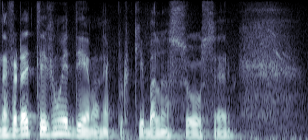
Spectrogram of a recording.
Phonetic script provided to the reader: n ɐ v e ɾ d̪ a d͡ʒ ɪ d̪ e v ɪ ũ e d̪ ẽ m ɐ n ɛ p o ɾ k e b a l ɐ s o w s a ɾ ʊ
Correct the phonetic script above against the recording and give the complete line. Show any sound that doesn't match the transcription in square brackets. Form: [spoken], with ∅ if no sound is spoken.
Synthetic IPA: n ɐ v e ɾ d̪ a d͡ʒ ɪ [t̪] e v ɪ ũ e d̪ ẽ m ɐ n ɛ p o ɾ k e b a l [ɐ̃] s o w s [ɛ] ɾ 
